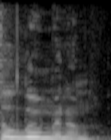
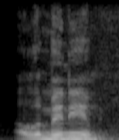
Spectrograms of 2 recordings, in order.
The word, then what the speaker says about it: aluminium: Aluminium is made up of 3 or 4 main parts of the word, spelled like this, but Americans pronounce it like this. Something tells me that Americans are using the wrong vowels. You might as well say aluminum. English people pronounce it like this. That's awkward. We pronounce it correctly.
